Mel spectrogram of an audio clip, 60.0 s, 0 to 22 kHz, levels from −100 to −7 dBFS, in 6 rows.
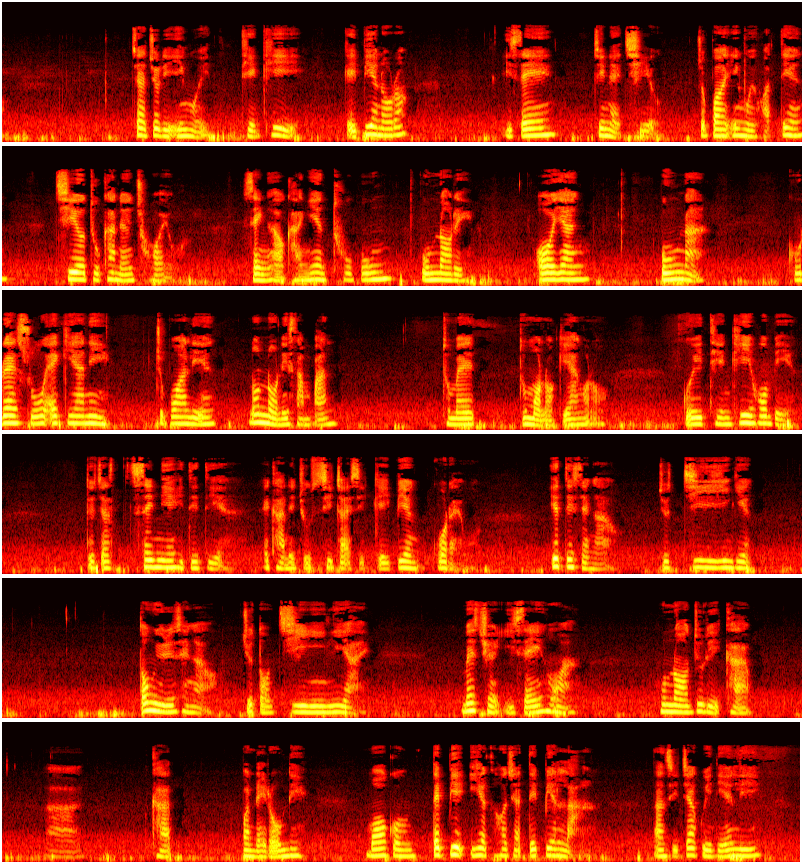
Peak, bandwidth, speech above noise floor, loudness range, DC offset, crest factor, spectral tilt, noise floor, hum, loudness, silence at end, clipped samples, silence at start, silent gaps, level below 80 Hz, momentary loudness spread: -6 dBFS; 11.5 kHz; 31 dB; 5 LU; under 0.1%; 22 dB; -5.5 dB/octave; -57 dBFS; none; -27 LUFS; 0.35 s; under 0.1%; 0.05 s; none; -52 dBFS; 22 LU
